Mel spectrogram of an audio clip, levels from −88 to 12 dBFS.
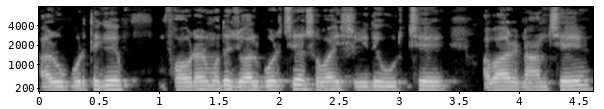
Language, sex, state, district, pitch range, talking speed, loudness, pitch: Bengali, male, West Bengal, Kolkata, 135-150 Hz, 170 wpm, -16 LUFS, 145 Hz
